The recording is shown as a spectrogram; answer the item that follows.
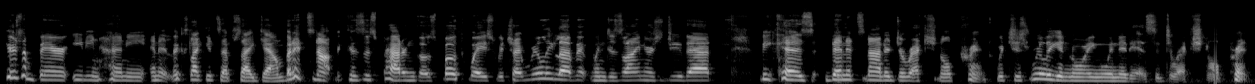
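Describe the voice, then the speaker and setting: A woman's voice: medium pitch, lively intonation, brisk, a bit bright. A middle-aged woman hosting a quilt store's product show, chatting casually and gushing over fabrics with frequent giggles.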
